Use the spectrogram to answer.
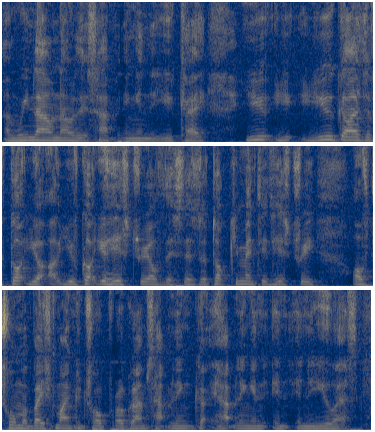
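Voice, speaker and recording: A man with a London accent talking at a very fast pace, fairly high in pitch with ordinary pitch variation. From London, England. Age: 60s. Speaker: nutritional researcher, activist. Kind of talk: interview; casual chat. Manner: halting, repeats words.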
